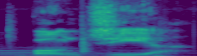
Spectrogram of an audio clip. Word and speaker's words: bom dia: But in Portuguese, it's like bom dia. They pronounce their D with a j sound.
